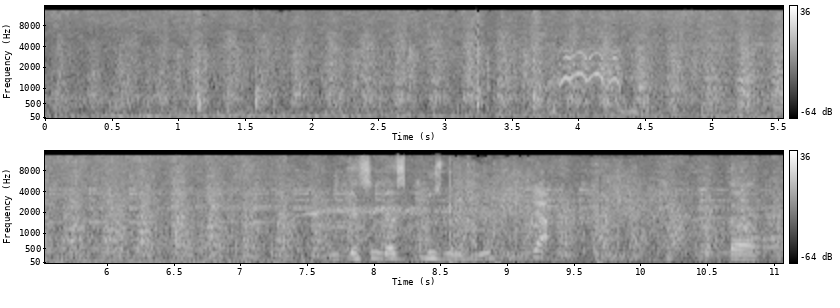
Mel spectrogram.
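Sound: train passing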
